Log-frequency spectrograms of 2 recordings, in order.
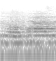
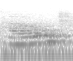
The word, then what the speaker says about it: topaz: Watch also, since we talked about the O earlier, watch if you're singing the word topaz, it's not toe, topaz. Forget that there was ever an oo involved in that syllable.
